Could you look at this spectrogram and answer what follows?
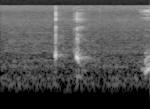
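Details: Baby boy with hiccups after his bath: two short, sharp hiccups about a fifth of a second apart in a quiet room, then the start of a soft infant vocal sound.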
